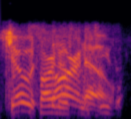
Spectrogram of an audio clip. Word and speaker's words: Joe Sarno: is definitely moving high on my list of Joe Sarno's. Oh God, I'm saying it wrong. Joe Sarno.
